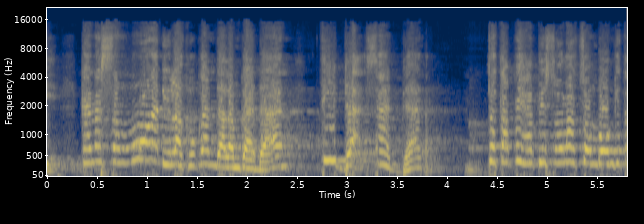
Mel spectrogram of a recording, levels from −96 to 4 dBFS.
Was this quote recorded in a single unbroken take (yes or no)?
no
